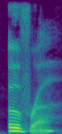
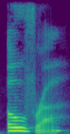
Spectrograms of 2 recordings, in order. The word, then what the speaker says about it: oeuvre: Oeuvre. Common mispronunciation. Oeuvre. Correct pronunciation. Oeuvre. 2 syllables in English. The OE makes a short U sound.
